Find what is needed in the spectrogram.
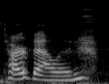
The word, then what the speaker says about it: Tar Valon: Tarvalin? – It is. I looked it up. It's Tar Valon.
